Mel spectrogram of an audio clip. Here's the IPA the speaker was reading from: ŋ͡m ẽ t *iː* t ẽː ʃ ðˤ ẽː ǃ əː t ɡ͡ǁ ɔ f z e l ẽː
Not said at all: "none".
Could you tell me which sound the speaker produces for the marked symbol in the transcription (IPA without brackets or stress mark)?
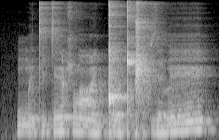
i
